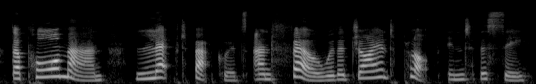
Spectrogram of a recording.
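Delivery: ordinary delivery, nothing marked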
